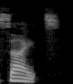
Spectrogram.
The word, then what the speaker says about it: Sitz: someone to sit though the quickest way to do that is to say sits pronounced as sites be aware this could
